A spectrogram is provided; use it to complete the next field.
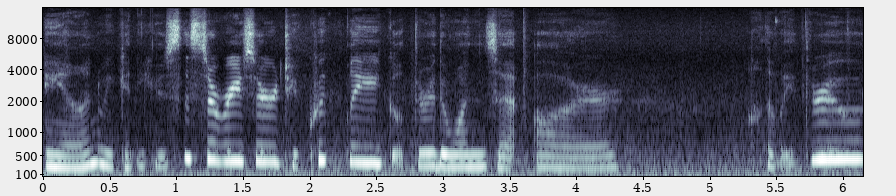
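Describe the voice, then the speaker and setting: A woman speaks at a fairly slow pace and high pitch, her pitch swinging very widely and her loudness rising and falling sharply. Background noise is noticeable. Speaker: art streamer. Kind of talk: casual livestream chat while drawing.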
